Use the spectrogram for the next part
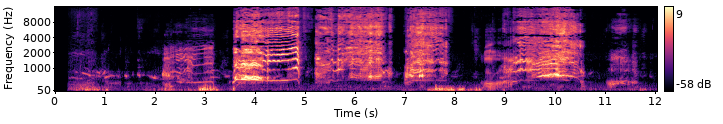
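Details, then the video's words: Pigs in an Indian village letting out loud harsh squeals in several bursts of a second or more, with short gaps and low grunting between them. "pig sounds"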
